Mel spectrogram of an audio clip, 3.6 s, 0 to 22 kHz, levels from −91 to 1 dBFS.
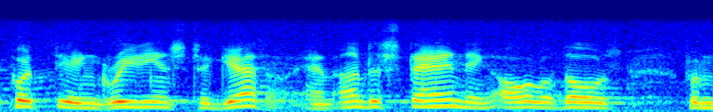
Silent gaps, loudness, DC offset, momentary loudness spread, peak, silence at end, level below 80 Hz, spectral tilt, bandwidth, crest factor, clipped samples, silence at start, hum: none; -30 LUFS; under 0.1%; 8 LU; -12 dBFS; 0 s; -66 dBFS; -7 dB/octave; 10.5 kHz; 18 dB; under 0.1%; 0 s; none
